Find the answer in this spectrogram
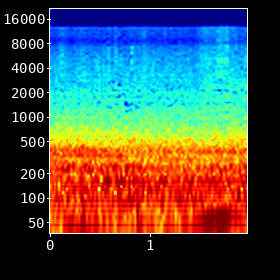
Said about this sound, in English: And I'm in the car. I'm in the car. It's a car episode. So, that's always fun. There's always going to be background noises, clicks, and engine noise and all that kind of crap.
